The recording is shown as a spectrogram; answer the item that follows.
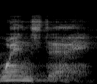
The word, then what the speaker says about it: Wednesday: Take the word Wednesday. Many learners pronounce every letter because they learned it visually, but listening reveals the real pronunciation.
